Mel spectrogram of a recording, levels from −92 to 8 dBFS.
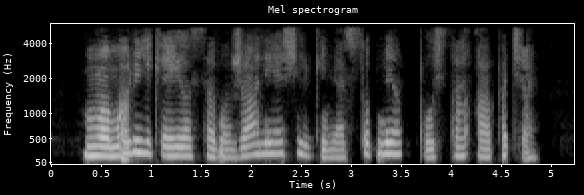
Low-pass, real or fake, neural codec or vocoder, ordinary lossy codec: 5.4 kHz; fake; codec, 16 kHz in and 24 kHz out, 0.6 kbps, FireRedTTS-2 codec; MP3, 32 kbps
